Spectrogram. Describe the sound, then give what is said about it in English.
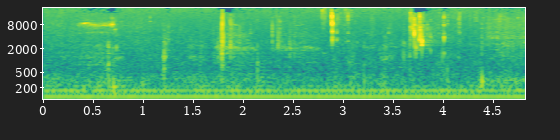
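Crunchy chewing of the crystals in an aged cheese, with irregular sharp crackles and pops over a steady low hum. No talking. “I can crunch the crystals, which is clearly now...”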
